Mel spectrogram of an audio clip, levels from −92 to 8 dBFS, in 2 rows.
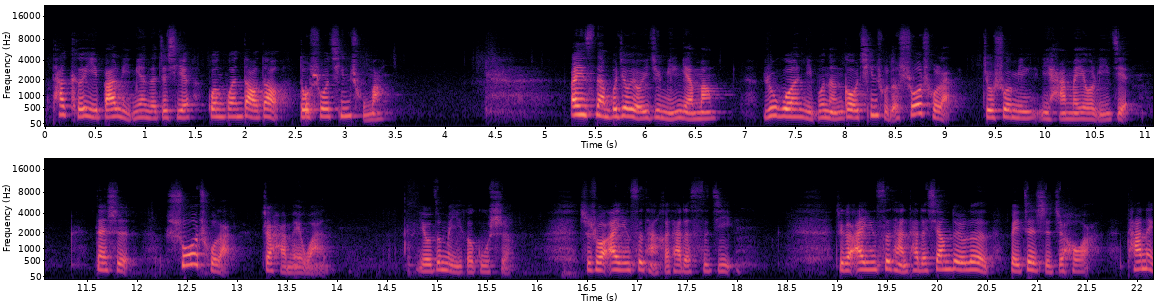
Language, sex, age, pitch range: Chinese, female, 20-39, 180-270 Hz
